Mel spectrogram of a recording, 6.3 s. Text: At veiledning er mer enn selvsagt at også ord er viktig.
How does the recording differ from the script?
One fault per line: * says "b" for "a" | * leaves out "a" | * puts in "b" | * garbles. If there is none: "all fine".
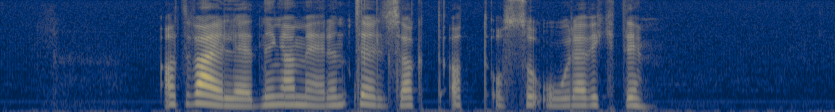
all fine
